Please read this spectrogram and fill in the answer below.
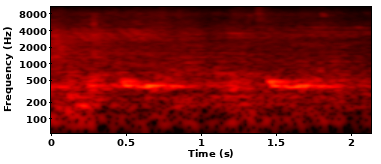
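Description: A dove cooing: a low, faint note repeated about once a second, each held about half a second.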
